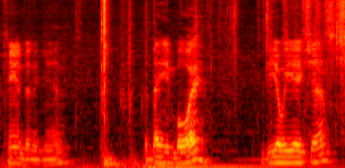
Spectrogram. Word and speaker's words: Boehm: Boehm, pronounced the same as my very Americanized last name, Bame.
